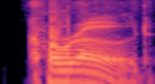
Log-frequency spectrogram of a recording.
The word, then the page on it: corrode: American English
